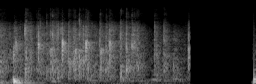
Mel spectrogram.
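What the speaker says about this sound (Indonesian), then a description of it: "Tepuk tangan untuk kita semua." A burst of clapping from a crowd at a political party meeting, dense and fairly loud, lasting under two seconds before cutting to silence.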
